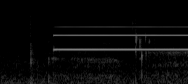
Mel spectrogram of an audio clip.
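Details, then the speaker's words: Multimeter with 20 ohms across its probes: a sharp, steady high-pitched beep switches on and holds; it stops at 30 ohms, so its beep threshold is 30 ohms. "Beeping at 20, stops beeping at 30. So, the beep threshold on this meter is 30 ohms."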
